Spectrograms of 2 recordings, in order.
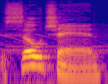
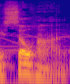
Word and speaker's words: Sochan: Castle, and probably Jeremy Sochan, Vassel, and maybe some other picks. I actually think his name is pronounced Jeremy Sohan if I'm not mistaken, but let me know in the comment section.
